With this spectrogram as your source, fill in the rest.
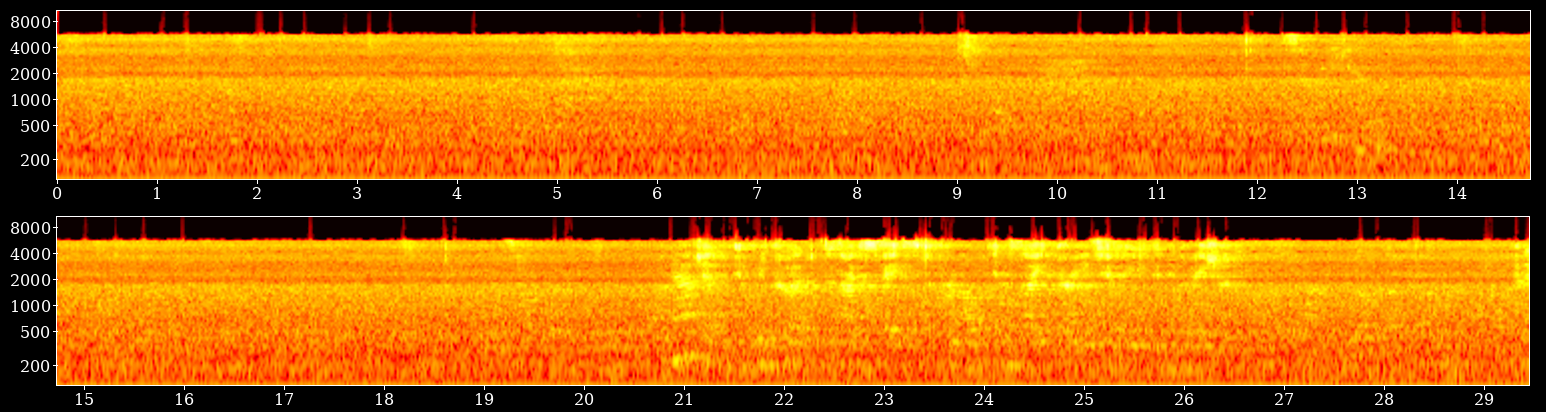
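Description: A woman speaks calmly into a microphone over loudspeakers in a large hall.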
